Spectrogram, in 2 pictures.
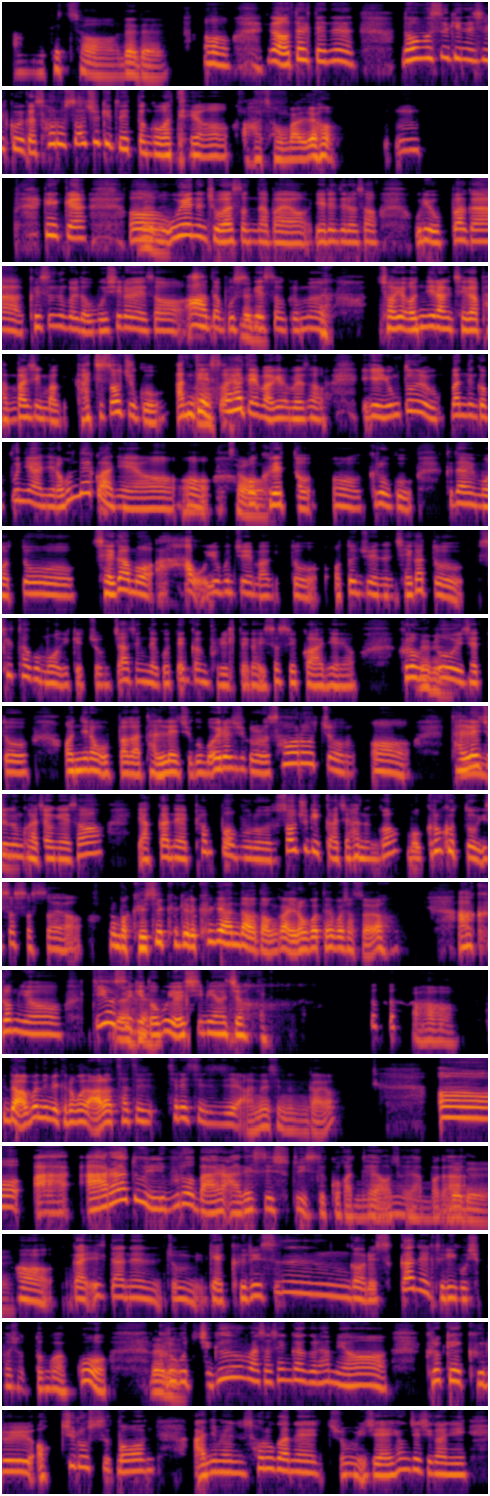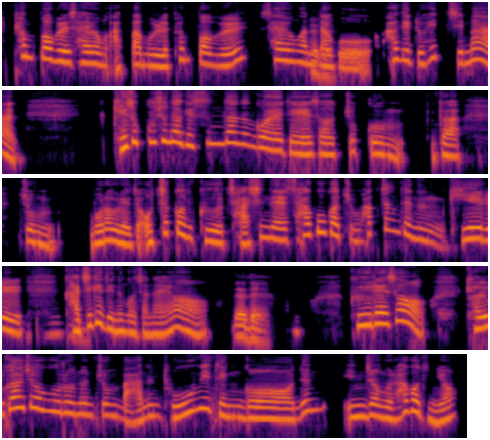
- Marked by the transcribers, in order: other background noise; laughing while speaking: "같아요"; laughing while speaking: "정말요?"; other noise; laugh; laughing while speaking: "네"; cough; laughing while speaking: "하죠"; laugh; "않으시던가요" said as "않으시는가요"; unintelligible speech; unintelligible speech
- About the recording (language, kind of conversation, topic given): Korean, podcast, 집안에서 대대로 이어져 내려오는 전통에는 어떤 것들이 있나요?
- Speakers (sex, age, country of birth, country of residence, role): female, 50-54, South Korea, United States, guest; male, 40-44, South Korea, South Korea, host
